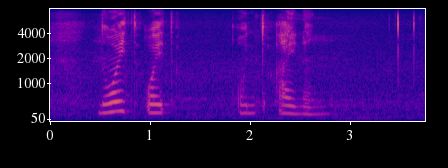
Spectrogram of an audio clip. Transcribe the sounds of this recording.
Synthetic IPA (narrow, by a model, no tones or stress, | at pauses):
noəjtʰṵəjt | ʔɔntɐjnəŋ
